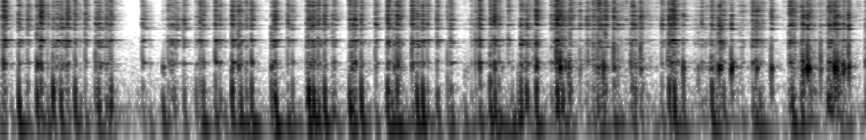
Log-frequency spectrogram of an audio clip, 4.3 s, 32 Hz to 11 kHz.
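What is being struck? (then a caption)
Printed metal tin can. Fast fingertip and nail tapping on the body of an empty, hollow, patterned printed tin can near the rim. It makes a rapid, continuous stream of light, bright metallic clicks with a faint tinny ring around 640 Hz. Each tap dies away almost instantly, leaving a busy, rattling texture.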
